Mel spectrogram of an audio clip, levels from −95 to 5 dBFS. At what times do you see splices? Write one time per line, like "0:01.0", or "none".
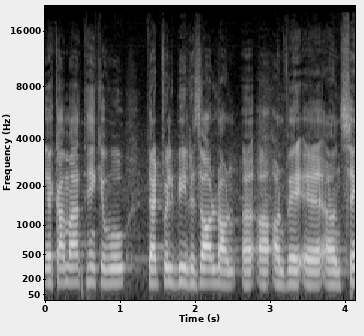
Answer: none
